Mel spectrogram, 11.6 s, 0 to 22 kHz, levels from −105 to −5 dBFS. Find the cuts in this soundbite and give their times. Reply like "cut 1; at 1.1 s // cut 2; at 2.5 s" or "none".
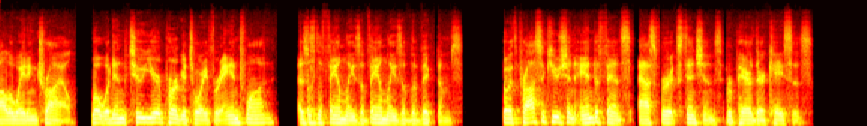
cut 1; at 1.1 s // cut 2; at 1.7 s // cut 3; at 4.1 s // cut 4; at 4.9 s // cut 5; at 6.4 s // cut 6; at 9.7 s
